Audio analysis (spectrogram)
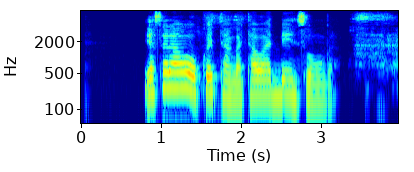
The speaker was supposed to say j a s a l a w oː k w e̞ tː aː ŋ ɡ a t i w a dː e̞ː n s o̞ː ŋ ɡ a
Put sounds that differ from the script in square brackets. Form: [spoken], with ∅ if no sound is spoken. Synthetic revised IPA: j a s a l a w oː k w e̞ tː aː ŋ ɡ a t [a] w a dː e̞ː n s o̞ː ŋ ɡ a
